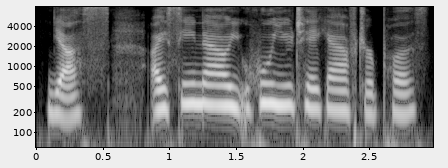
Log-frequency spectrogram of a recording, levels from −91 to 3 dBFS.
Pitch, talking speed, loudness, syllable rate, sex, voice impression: 225 Hz, 180 wpm, -16 LUFS, 4.0 syllables/s, female, feminine, slightly young, slightly soft, cute, friendly, kind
